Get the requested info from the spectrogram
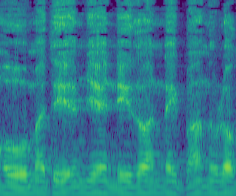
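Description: A Buddhist monk chanting in one low male voice, each phrase held on a nearly level pitch, with a brief break near the end.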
